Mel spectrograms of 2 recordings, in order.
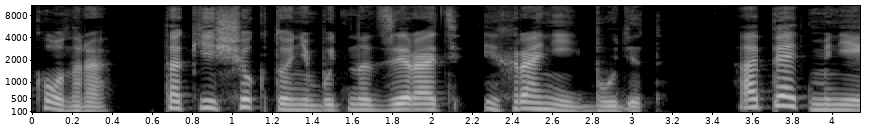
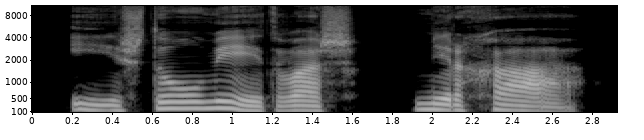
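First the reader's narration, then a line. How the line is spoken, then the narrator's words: Gloomy question. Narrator (Russian): мрачно поинтересовался комендант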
